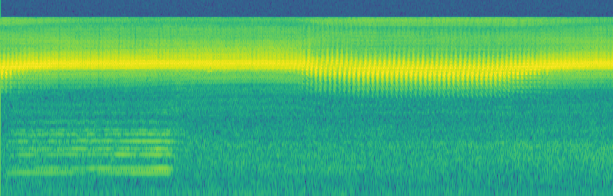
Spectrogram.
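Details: A rare orange-coloured cicada on a lichen-covered old deodar trunk in a Himalayan forest at Jabbarkhet, Uttarakhand, India, gives its mating call, a loud, steady, high-pitched buzz modulated as its abdomen extends and retracts, droning without a break.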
